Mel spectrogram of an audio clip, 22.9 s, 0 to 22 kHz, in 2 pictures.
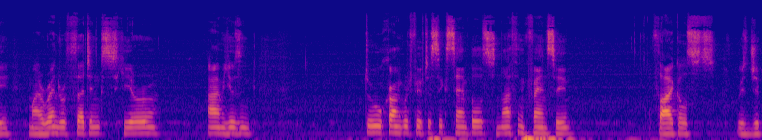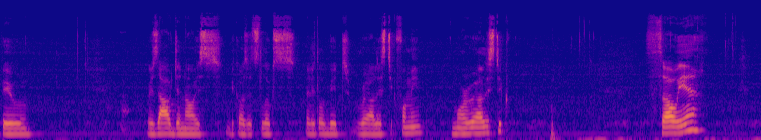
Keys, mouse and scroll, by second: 2.3 click, 12.8-14.7 scroll down 3, 16.1-18.2 scroll down 1, 19.2-19.9 scroll down 2, 20.0-20.5 scroll down 5, 20.5-20.8 scroll up 8, 21.4-22.6 scroll up 9.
